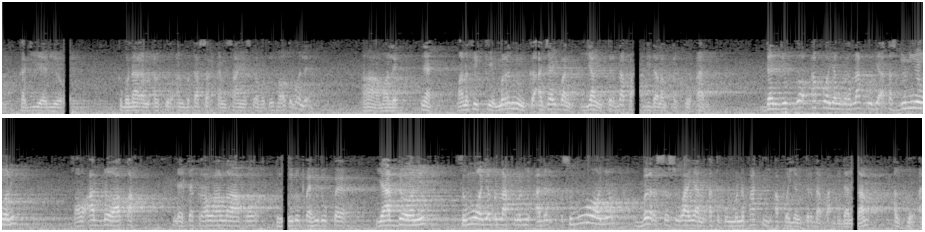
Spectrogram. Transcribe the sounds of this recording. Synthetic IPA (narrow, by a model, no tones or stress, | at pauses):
kad͡ʒijedijo | kəbənaɾanʔa̰lkuɾʔa̰ːnbədasarkansaɲiskabətuɦotumolɛ | amolɛ | nɛ | manɐfikːiməɾnuŋkəʔad͡ʒajbanjaŋtirdafaʔdidalama̰lkuɾʔa̰ːn | dɐnd͡ʒukːoʔakːojaŋbərlakudia̰tasdunijoni | samaʔadoapah | nat͡ʃakəawalaːpakəɦɦidupaɦidupa | jadoni | səmuaɲabərlakuniʔadalsəmuaɲa | bərsəsuajanat̪awpʊnmənəpat̪iʔapajaŋt̪ərdapat̪̚didaam | ʔalkurʔa̰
